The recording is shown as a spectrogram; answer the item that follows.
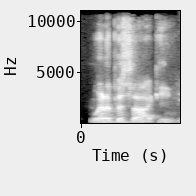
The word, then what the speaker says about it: Winnipesaukee: Winnipesaukee. Yeah, yeah Winnipesaukee.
